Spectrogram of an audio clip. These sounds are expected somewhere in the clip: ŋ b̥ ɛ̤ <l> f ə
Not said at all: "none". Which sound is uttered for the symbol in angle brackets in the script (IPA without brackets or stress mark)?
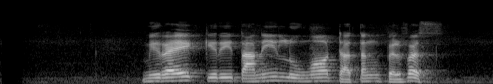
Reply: l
